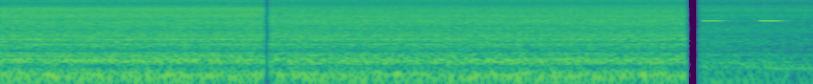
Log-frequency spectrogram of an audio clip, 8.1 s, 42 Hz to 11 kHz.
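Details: Workhorse W22/W24 chassis 8.1 Vortec with radiator blocked off, engine at 225°F: steady loud rushing air roar over the engine as the fan clutch fully locks up late (expected near 205); normal engagement.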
